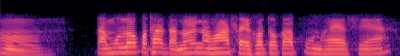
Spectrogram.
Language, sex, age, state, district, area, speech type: Assamese, female, 60+, Assam, Morigaon, rural, conversation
